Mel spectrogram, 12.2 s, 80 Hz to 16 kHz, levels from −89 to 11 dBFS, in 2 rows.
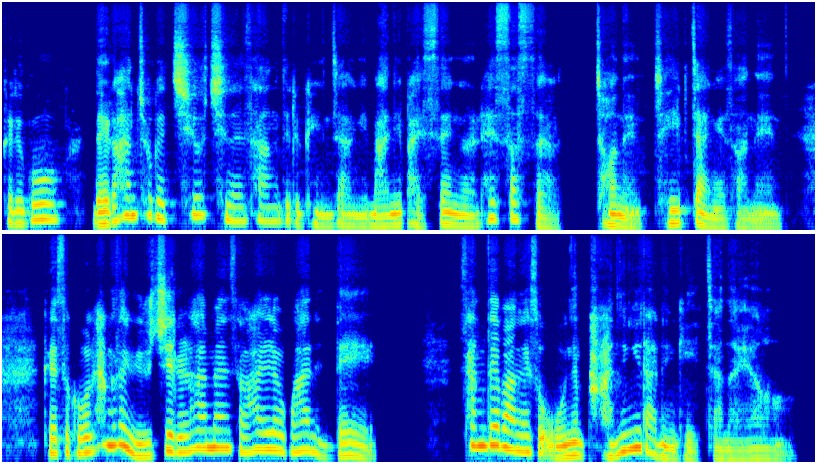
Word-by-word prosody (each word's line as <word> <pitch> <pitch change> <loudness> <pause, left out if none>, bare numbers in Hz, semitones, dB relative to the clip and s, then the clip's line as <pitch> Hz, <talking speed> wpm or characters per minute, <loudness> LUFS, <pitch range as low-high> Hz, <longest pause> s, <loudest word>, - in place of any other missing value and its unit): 그리고 200 +6 -1 0.2
내가 155 +4 +3
한쪽에 255 -3 0
치우치는 220 -3 -1
상황들이 185 -6 -8
굉장히 130 -2 -6
많이 130 +2 -1
발생을 135 - -3
했었어요. 205 - -5 0.3
저는 135 -5 0
제 160 - -3
입장에서는. 140 -9 -4 0.5
그래서 185 +2 -1
그걸 190 +1 +1
항상 280 +2 +6
유지를 195 +8 +3
하면서 245 -3 +3
하려고 220 -1 0
하는데 155 - -2 0.7
상대방에서 270 -7 +5
오는 145 +4 +4
반응이라는 180 - +2
게 110 - -7
있잖아요. 115 +2 -9
180 Hz, 355 characters per minute, -24 LUFS, 135-215 Hz, 0.7 s, 항상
